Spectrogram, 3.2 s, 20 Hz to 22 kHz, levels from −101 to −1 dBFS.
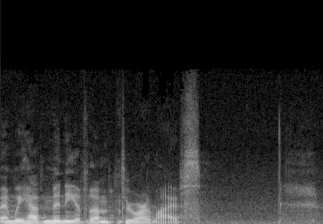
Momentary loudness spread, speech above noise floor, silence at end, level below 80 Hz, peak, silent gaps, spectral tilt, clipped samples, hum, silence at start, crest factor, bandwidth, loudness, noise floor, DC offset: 18 LU; 30 dB; 0.1 s; -64 dBFS; -6 dBFS; none; -7 dB/octave; under 0.1%; none; 0 s; 16 dB; 11.5 kHz; -22 LUFS; -51 dBFS; under 0.1%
